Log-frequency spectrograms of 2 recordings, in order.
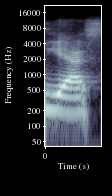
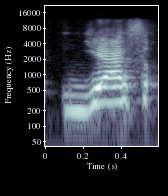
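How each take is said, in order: First: The word is said small and quiet. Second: The word is said loud and forceful. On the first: A hesitant, weak agreement. The speaker calls it wrong. "not like a little yes" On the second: A total, emphatic agreement. The speaker calls it right. "like yes, all capital letters with fifty exclamation points"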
